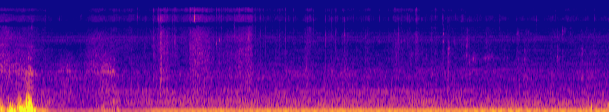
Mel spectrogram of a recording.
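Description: A bite taken out of a soft tortilla taco, with a loud short thump right at the start, then faint chewing with small crackles over a low steady hum.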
